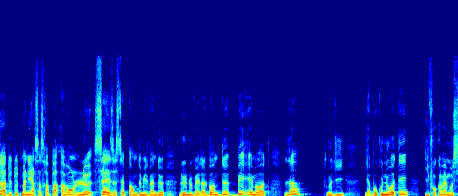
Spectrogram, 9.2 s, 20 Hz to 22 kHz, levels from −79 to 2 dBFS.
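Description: From 2.37 s to 8.37 s the speech takes on channel delay (comb filtering). One channel lags by roughly 0.2 ms, and summing to mono cancels a first notch near 3 kHz. It sounds hollow and phasey. A spectrogram shows fixed, evenly spaced dark horizontal bands.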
